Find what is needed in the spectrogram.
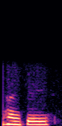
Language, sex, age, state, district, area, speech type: Punjabi, female, 30-45, Punjab, Amritsar, urban, conversation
